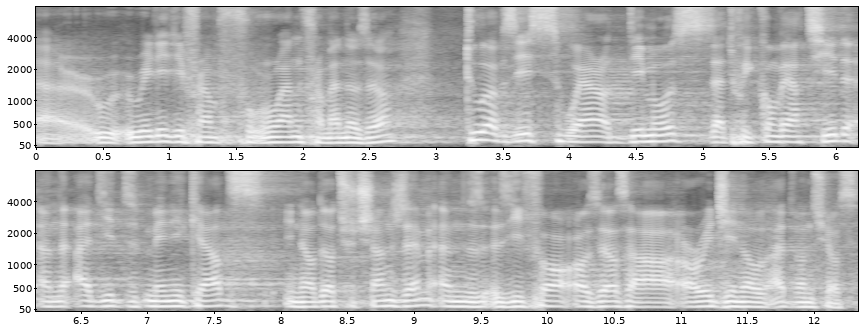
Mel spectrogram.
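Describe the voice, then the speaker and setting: A man with a French accent speaks at a moderate pace and medium pitch, with fairly even intonation and very even loudness. Noticeable background noise and audible room echo surround him. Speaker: game publisher. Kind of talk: panel talk. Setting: stage with audience. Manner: halting.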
